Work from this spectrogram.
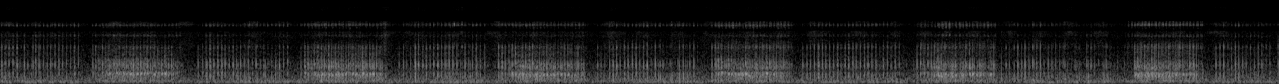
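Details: A kitten purrs intensely as its chin is scratched, the rough buzzing rumble swelling on each breath and pausing briefly about every one to two seconds, steady and close.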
